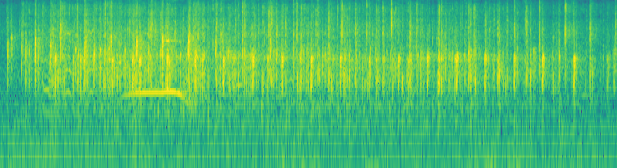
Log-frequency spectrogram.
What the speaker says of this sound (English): how about just a round of applause for our engineers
